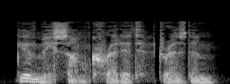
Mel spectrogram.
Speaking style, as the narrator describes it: he sighed

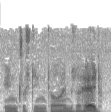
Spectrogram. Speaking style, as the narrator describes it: he said gloomily

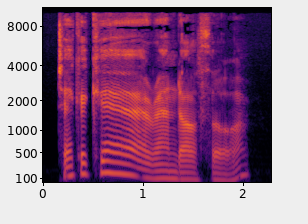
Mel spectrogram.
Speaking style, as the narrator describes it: she said in that icy, musical voice

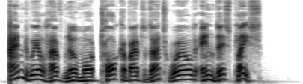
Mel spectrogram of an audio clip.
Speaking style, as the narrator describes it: said Ptarmigan sharply

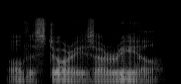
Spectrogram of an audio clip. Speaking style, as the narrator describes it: he said softly

